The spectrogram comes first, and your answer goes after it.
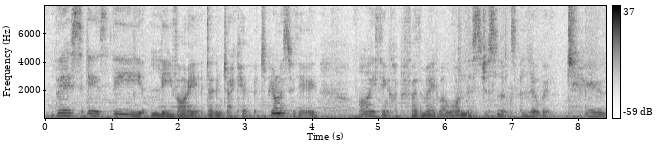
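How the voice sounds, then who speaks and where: A woman talks while clear music sounds behind her. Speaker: fashion vlogger. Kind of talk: casual try-on vlog chat. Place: shop. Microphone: phone near.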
